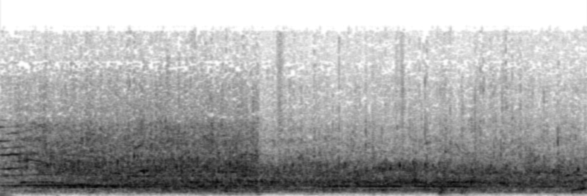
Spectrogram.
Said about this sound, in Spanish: Un aplauso para eles.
